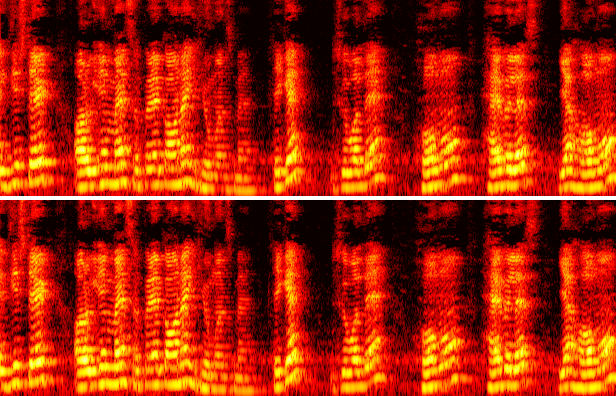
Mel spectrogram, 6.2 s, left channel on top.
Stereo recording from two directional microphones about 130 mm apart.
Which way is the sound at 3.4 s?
45° right (ahead or behind).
